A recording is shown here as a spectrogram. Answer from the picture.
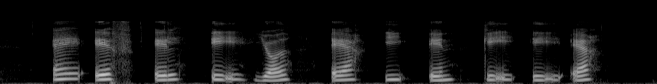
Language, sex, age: Danish, female, 33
